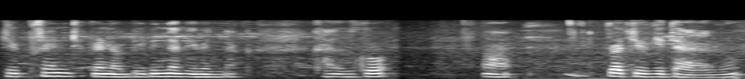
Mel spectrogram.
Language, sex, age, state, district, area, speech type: Nepali, male, 18-30, West Bengal, Darjeeling, rural, spontaneous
